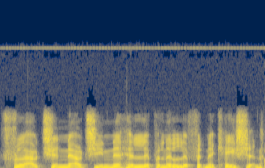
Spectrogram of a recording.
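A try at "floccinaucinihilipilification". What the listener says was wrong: No, you added an N in there. Flauchinauchinihilipilification. Okay, it's pronounced Flacus nos nihila pilaf cashin.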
